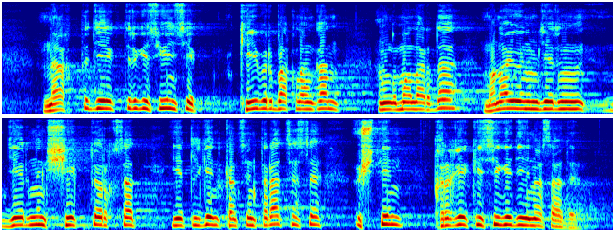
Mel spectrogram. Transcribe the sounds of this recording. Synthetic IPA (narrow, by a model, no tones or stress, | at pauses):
nɑqt̪əd̪iɾe̞k̚t̪e̞ɾɡʲe̞søjense̞kʲʰː | e̞jbɪɾbɑqəlˠɑɴʁɑn | əɴʁəmɑlˠɑɾd̪ɑmənɑjwɵnɪmd̪e̞ɾɪnɪŋʃe̞kt̪ɪɾʊqsɑt̪ | e̞t̪ɪlɡʲe̞ŋkʰo̞nt̪se̞nt̪rat̪sɨjasə | ʏʃt̪e̞ɴ | qʰəɾəqe̞kʲɪeseɡʲe̞d̪e̞jɪnɑsɑd̪ə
